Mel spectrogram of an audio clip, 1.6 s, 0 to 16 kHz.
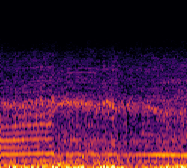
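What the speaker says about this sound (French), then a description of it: "Ici, je sors de l'agglomération, j'accélère un peu." A 1050 vehicle accelerates hard leaving town, its engine loud and close with a steady, rising rev that climbs in pitch over the short stretch.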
